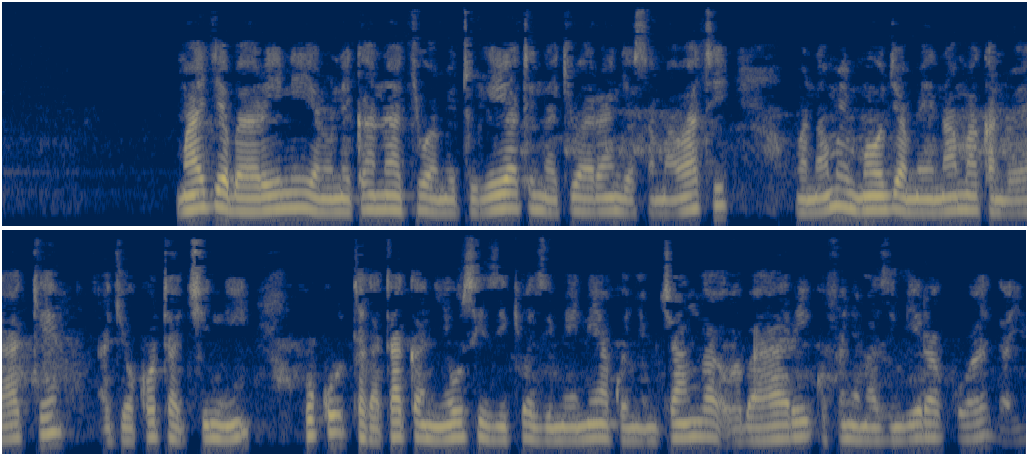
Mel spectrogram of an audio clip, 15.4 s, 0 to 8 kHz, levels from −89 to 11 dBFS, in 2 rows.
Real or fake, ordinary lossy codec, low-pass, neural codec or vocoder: real; MP3, 32 kbps; 7.2 kHz; none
